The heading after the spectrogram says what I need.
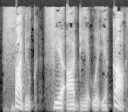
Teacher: later het daai T in daai D geassimileer en vandag praat ons dus van 'n vaddoek, Faddoek.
